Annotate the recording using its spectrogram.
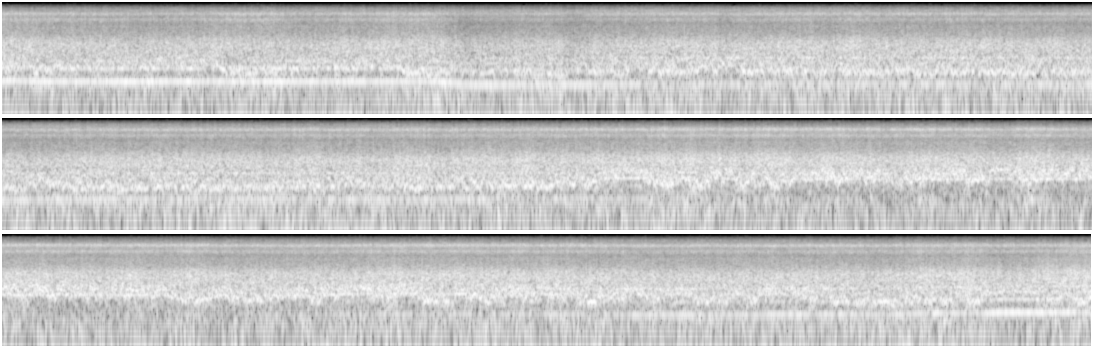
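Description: A small electric motor whines steadily, shifting pitch now and then.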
